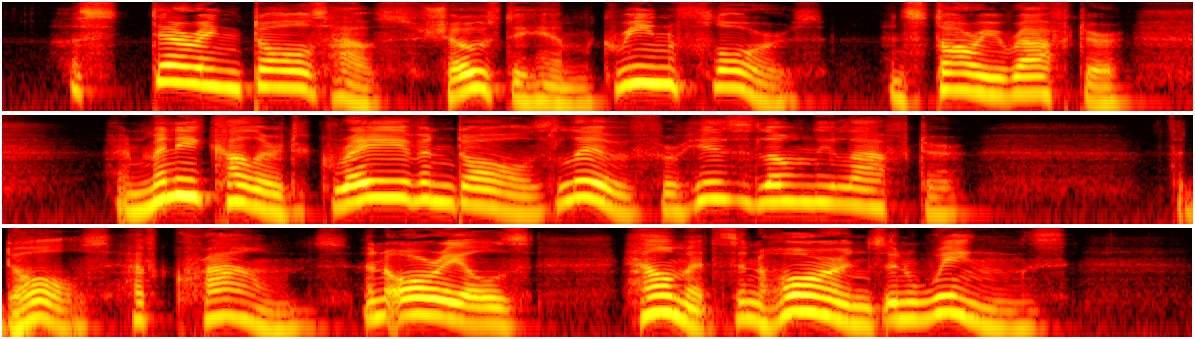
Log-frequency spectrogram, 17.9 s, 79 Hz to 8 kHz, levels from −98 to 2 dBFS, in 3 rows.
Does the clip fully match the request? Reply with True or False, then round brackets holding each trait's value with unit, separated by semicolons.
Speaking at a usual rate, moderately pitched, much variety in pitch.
False (110 wpm; 175 Hz; 7.8 semitones)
